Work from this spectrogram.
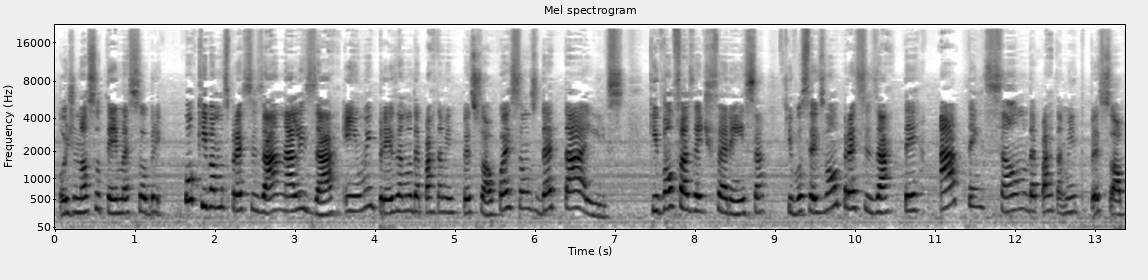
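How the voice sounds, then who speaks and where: A woman's voice: high voice, a bit bright, slight background noise. A woman from Salvador with a Bahian accent, an accountant teaching a weekly live class in a didactic way, often checking in with her viewers. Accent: Bahian Brazilian Portuguese. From Salvador, Bahia, Brazil. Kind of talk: live-streamed lesson.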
